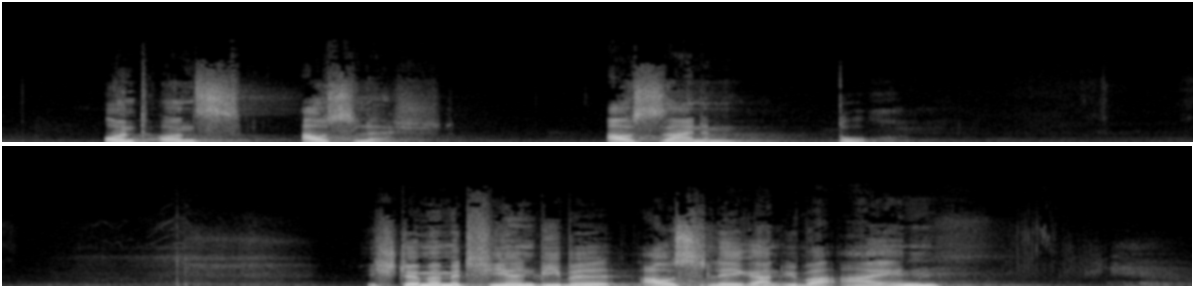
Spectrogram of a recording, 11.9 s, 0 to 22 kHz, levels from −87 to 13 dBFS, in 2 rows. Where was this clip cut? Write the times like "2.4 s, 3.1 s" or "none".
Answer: none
